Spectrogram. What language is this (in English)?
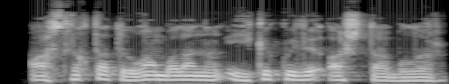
Bashkir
